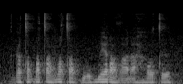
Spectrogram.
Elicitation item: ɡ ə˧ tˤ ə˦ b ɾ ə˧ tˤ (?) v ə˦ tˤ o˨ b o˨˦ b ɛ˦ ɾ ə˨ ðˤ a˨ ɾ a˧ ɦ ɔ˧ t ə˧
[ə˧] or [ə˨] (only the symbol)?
ə˧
